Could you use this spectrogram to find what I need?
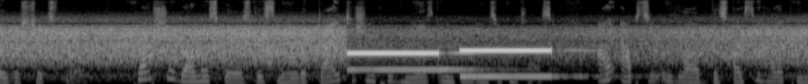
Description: Aircraft SELCAL, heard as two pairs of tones, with speech in English. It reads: HR-CS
